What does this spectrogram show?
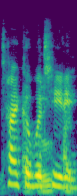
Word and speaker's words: Taika Waititi: how you say his name Tyco with TD Taika Waititi Taika Waititi yeah I mean I correct me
